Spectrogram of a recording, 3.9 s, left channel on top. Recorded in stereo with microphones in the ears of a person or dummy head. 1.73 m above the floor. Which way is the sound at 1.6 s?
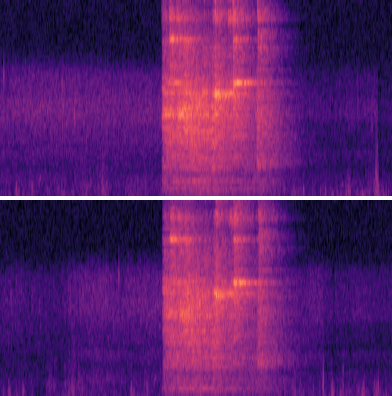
45° left (ahead or behind).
